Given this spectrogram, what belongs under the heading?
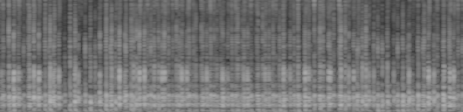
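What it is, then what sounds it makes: Kalimba carrying case. Fast tapping on a kalimba carrying case produces a dense, continuous patter of dull, muffled taps. The sound sits mostly in the low and middle range with almost no bright content, and each tap dies away almost instantly.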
